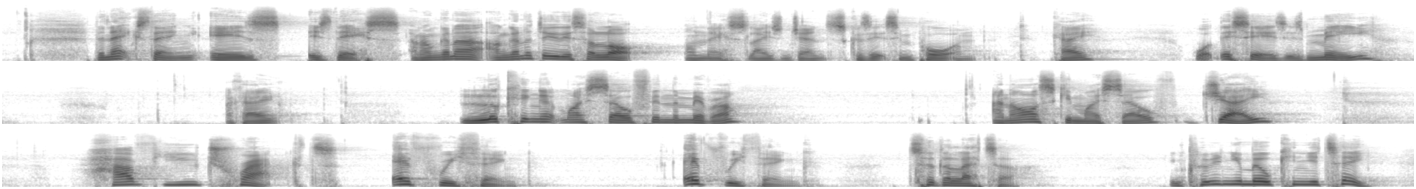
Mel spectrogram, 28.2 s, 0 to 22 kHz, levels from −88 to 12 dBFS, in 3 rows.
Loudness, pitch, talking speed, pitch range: -25 LUFS, 130 Hz, 120 wpm, 110-155 Hz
